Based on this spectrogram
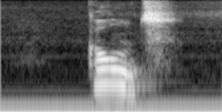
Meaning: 1. butt, bum, arse 2. a cunt (an extremely unpleasant or objectionable person) 3. cunt, female genitalia
- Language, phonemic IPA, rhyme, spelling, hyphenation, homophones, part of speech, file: Dutch, /kɔnt/, -ɔnt, kont, kont, kond, noun, Nl-kont.ogg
